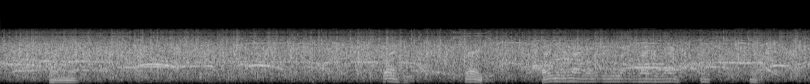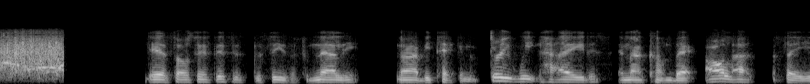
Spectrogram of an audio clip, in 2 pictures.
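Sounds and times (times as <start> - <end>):
audience applause: 0.0 - 8.8
speech: 3.9 - 7.8, 9.6 - 16.1.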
